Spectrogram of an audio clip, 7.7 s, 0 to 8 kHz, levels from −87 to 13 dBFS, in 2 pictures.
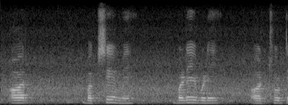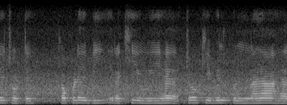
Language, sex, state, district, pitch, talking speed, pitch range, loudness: Hindi, male, Uttar Pradesh, Hamirpur, 185 Hz, 125 wpm, 180-195 Hz, -26 LUFS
